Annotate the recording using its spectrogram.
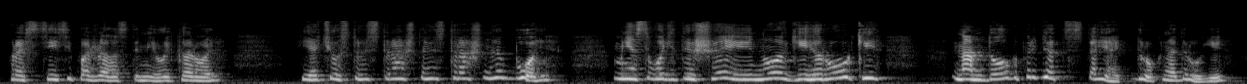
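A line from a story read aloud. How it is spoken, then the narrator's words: Sad, quiet, polite turtle. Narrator (Russian): Вздохнула печально и горестно так одна черепашка по имени Мак и тихо и вежливо произнесла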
